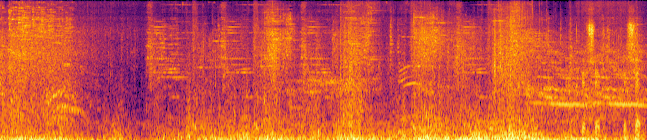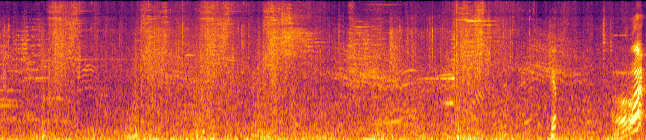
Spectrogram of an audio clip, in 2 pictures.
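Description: Heavy thuds rumble as a large creature moves.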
